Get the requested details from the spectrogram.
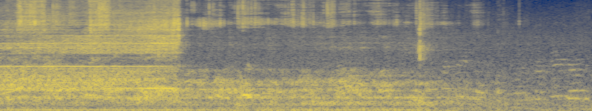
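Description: A band saw whines as it cuts through meat and bone.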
